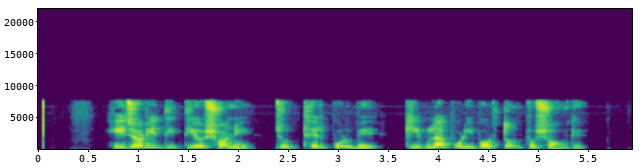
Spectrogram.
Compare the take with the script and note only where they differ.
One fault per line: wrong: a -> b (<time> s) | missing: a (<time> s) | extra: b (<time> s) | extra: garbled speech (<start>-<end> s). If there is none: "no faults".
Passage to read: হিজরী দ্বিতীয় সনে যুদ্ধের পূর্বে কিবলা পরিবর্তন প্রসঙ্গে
no faults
